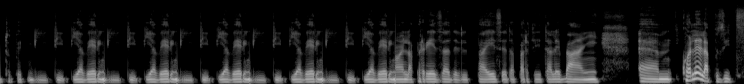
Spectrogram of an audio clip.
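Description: From 1.04 to 3.95 s, after "di di di aver", a broken-record loop repeats one 0.73 s fragment four times, likely a stalled stream resending its last piece. The intended speech is lost until "e la presa del". Waveform and spectrogram show identical tiled blocks.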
